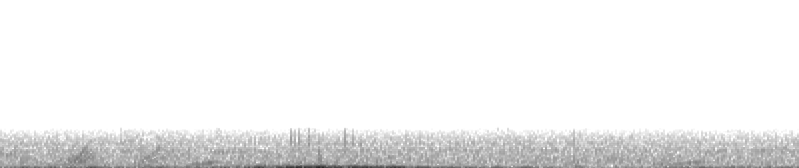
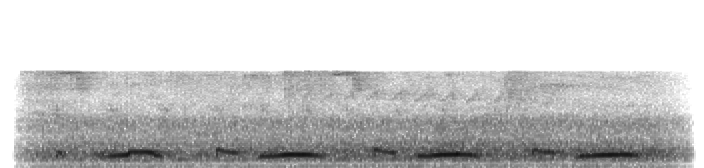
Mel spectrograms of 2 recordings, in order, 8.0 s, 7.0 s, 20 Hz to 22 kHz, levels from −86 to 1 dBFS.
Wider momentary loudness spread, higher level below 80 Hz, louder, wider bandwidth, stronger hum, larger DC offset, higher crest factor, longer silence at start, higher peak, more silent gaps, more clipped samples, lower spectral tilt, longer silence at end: about the same, 15 LU vs 16 LU; first, -34 dBFS vs -48 dBFS; second, -44 LUFS vs -15 LUFS; second, 0.9 kHz vs 4 kHz; neither; first, 0.2% vs under 0.1%; about the same, 18 dB vs 14 dB; second, 0 s vs 0.25 s; second, -10 dBFS vs -2 dBFS; neither; neither; first, -15.5 dB/octave vs -11 dB/octave; second, 0 s vs 0.2 s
